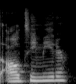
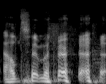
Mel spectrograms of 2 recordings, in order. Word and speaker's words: altimeter: I believe the phrase is altimeter. No, altimeter. You have the accent on the monosyllable.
